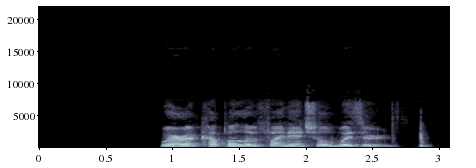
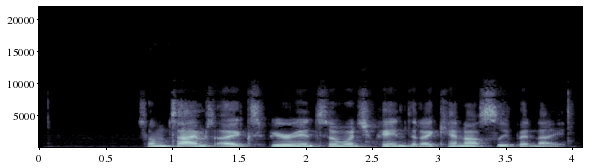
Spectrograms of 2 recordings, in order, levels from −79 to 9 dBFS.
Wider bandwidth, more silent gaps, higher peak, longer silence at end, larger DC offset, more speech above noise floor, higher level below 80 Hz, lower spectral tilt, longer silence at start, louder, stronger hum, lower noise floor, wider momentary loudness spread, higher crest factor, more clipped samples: second, 7.6 kHz vs 9.6 kHz; neither; about the same, -2 dBFS vs 0 dBFS; about the same, 0.15 s vs 0.15 s; neither; first, over 73 dB vs 46 dB; second, -62 dBFS vs -44 dBFS; about the same, -5.5 dB/octave vs -5.5 dB/octave; first, 0.9 s vs 0.75 s; about the same, -17 LUFS vs -17 LUFS; neither; first, under -90 dBFS vs -64 dBFS; first, 11 LU vs 6 LU; about the same, 16 dB vs 18 dB; neither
